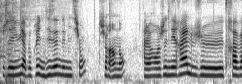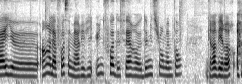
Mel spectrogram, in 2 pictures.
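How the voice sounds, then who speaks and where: Using a monotone, flat intonation, a woman with a fairly high pitch and a dark, mellow tone speaks at a moderate pace. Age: 20s. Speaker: freelance product designer. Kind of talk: interview answers. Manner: hesitant, many fillers.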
